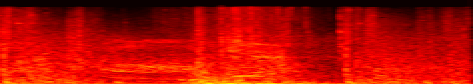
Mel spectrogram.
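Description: A heavy kick lands with a dull thud.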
